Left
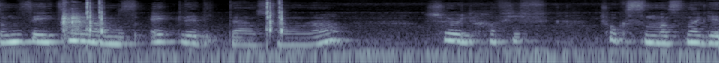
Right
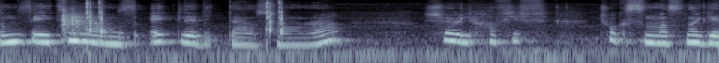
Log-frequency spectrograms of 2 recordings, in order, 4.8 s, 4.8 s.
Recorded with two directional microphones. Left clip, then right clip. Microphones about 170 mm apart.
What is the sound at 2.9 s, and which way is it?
Speech, 60° right (ahead or behind).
